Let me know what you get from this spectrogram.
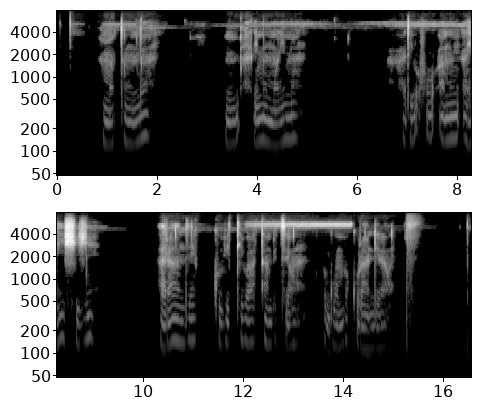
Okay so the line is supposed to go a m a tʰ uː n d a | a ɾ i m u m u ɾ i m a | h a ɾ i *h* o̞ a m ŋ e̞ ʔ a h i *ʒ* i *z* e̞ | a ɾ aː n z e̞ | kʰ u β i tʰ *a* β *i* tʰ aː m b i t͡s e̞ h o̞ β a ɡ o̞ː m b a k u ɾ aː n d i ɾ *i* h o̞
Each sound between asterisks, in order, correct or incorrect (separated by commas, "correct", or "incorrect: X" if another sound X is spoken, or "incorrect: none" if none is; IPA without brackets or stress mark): correct, incorrect: ʃ, incorrect: ʒ, incorrect: i, incorrect: a, incorrect: a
